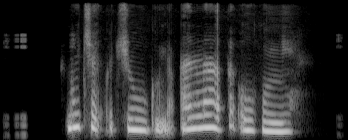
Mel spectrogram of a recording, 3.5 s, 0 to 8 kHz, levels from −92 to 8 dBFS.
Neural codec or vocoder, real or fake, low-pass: codec, 24 kHz, 0.9 kbps, WavTokenizer, medium music audio release; fake; 7.2 kHz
